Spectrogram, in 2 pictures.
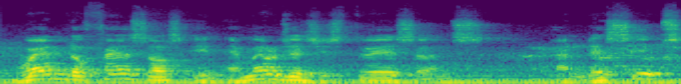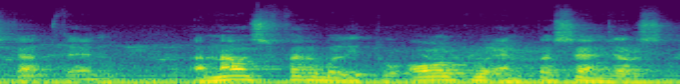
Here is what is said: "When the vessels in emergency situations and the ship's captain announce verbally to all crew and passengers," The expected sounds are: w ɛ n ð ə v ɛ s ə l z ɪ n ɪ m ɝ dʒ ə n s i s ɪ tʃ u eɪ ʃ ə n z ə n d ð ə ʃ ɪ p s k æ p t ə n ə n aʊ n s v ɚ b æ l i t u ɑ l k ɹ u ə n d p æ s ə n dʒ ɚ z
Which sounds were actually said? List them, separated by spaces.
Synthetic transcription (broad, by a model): w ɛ n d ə f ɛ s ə l s ɪ n ɪ m ɝ dʒ ə n s i s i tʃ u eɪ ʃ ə n s ə n d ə s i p s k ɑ t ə n ə n aʊ n s f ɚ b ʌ l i t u ɑ l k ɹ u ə n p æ s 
